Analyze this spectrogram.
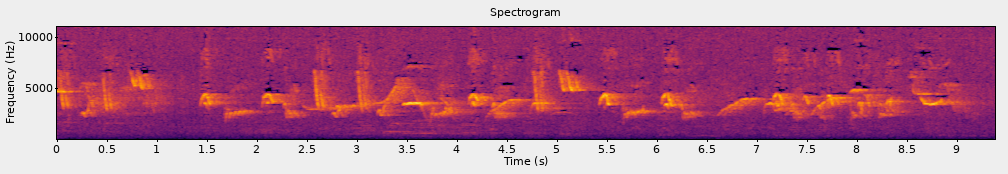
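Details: An Oriental magpie-robin sings in Ubon Ratchathani, Thailand, on 17 July 2021, recorded on a Nikon P1000: a long, continuous and varied sequence of bright whistles, quick up-and-down slurs and short chattering notes.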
